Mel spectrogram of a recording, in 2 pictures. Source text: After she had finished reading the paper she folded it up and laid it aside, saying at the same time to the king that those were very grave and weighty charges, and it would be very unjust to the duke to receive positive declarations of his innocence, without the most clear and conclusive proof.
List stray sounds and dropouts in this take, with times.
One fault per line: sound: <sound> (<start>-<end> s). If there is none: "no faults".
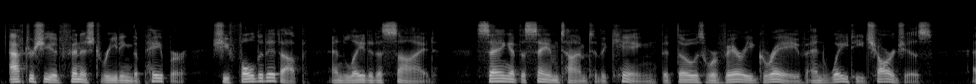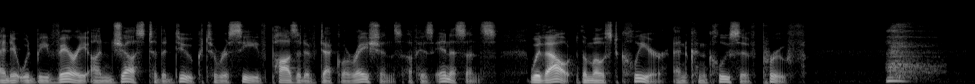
sound: sigh (18.6-19.2 s)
